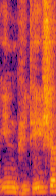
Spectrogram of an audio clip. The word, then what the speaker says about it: invitation: অর্থাৎ ইনভাইট এর মতো এক্সাইট শব্দটাও ভার্বে যখন থাকে তখন এক্সাইট, এক্সাইটস, এক্সাইটেড, এক্সাইটিং, ঠিক আছে, আই উচ্চারণ হবে। কিন্তু যখন নাউনে যায় ইনভাইট শব্দটা যেমনিভাবে ইনভিটেশন হচ্ছে, এক্সাইট শব্দটা এক্সিটেশন হবে না, এটা এখানেও আই উচ্চারণ নিয়ে এক্সাইটেশন হবে।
